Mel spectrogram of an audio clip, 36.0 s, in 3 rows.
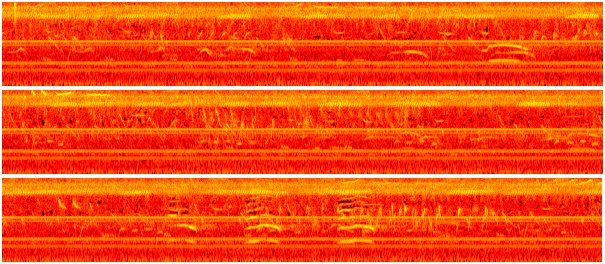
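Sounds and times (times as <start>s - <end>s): forest birds chirping: 0.0s - 36.0s
loud arching bird calls: 7.8s - 11.6s, 26.9s - 34.2s
high repeating bird call: 28.9s - 33.5s.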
